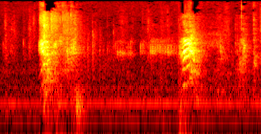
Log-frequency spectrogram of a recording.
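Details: Puppies indoors: two short, harsh yelping barks about two seconds apart, with a faint steady hum in the background.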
